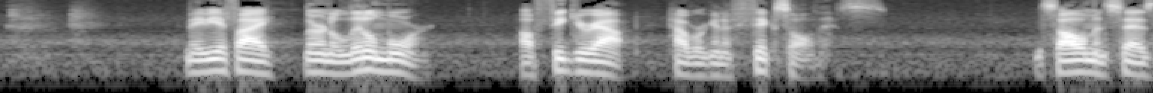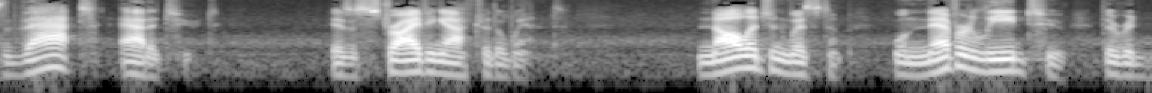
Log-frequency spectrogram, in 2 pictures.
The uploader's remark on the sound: Location: Grace Bible Church Creekside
